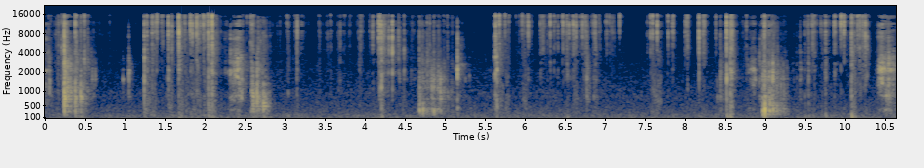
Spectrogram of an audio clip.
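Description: A utility-knife blade carves a solid oval bar of dry soap with a purple shell and blue core, held in the hand. Quick, crisp scraping and crunchy shaving sounds come in bursts, bright and papery with almost no low end and no ring. Brief quiet pauses fall between the cuts.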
